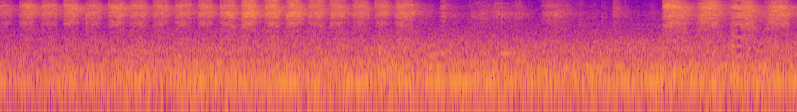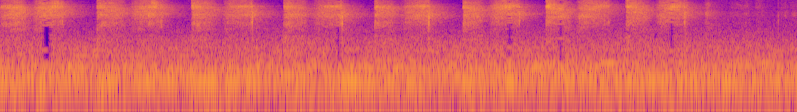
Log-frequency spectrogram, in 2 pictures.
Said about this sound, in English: So I'm going to use my finer edge of my coarse file, unroughen it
